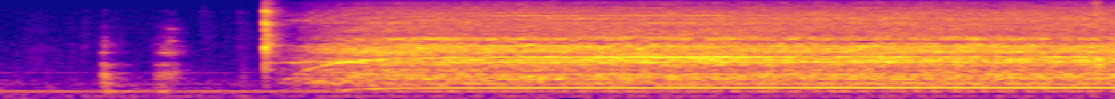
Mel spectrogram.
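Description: After a few clicks and a sharp switch-on, a hair dryer roars steadily and loudly, blowing air across a chalk-painted board and holding a constant whine to the end.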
